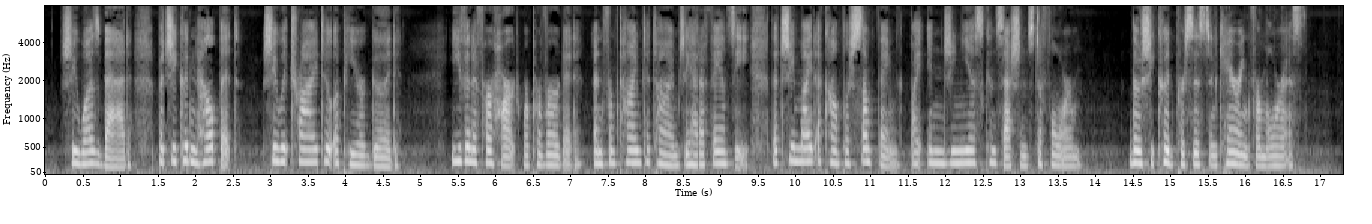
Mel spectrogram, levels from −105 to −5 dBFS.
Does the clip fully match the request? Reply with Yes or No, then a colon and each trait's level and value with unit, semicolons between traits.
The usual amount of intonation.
Yes: average, 3.8 semitones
